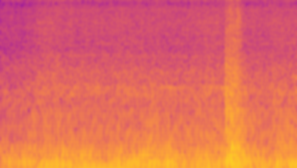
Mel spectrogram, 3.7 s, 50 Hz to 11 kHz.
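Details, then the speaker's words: StairMaster StepMill (916/7000PT type) run at uncomfortable speed with full body weight: steady low motor drone broken by a sharp clunk as the steps skip, drive chain jumping a sprocket tooth. "Okay so we heard the skip we felt the skip hopefully you saw the skip now let's get in and figure out what the heck's going on"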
